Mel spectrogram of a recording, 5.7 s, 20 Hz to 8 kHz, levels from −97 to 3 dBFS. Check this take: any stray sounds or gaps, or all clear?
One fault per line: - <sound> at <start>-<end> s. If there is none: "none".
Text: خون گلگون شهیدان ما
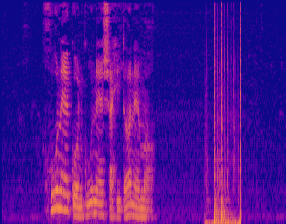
- squeak at 4.1-4.8 s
